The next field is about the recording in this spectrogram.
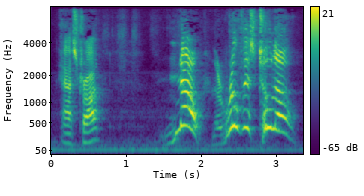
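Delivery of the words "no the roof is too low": loud, high creature squawk; shrill orc. A narrator's reading. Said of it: "his shrill voice".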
